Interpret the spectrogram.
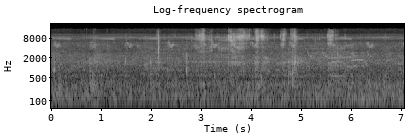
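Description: Faint close-up eating sounds: wet chewing and lip smacks, with fingers picking through saucy chicken curry, in a scatter of short clicks and smacks. A thin steady high hum runs underneath.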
